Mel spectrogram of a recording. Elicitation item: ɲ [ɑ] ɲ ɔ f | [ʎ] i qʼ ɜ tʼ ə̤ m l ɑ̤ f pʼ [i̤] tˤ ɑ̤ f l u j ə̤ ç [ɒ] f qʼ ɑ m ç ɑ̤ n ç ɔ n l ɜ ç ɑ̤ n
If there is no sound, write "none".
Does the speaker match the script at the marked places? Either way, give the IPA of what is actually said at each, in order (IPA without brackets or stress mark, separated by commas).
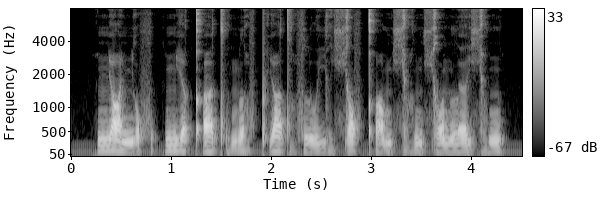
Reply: ɑ, ɲ, i, ɒ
